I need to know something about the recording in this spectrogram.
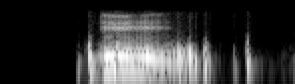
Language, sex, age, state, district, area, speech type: Santali, male, 18-30, Jharkhand, Seraikela Kharsawan, rural, conversation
